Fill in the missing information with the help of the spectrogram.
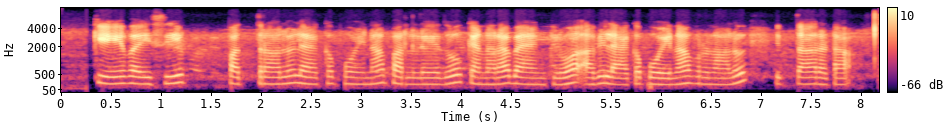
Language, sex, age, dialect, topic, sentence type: Telugu, female, 18-24, Utterandhra, banking, statement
